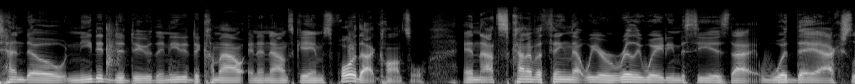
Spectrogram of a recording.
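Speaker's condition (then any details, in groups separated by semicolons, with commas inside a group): No condition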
